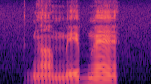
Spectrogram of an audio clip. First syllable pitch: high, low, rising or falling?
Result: low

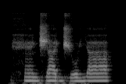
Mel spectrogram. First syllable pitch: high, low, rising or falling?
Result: high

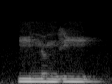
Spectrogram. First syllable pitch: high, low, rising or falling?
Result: low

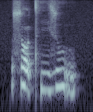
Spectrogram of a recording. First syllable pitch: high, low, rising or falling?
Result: falling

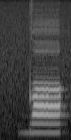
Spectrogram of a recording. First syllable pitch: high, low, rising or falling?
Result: low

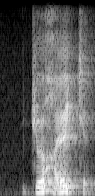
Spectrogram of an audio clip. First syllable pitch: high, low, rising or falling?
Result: rising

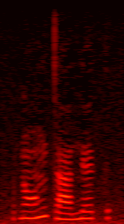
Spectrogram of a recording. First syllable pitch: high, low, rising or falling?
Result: rising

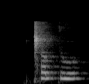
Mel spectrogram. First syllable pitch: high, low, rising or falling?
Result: rising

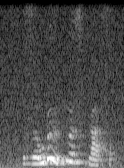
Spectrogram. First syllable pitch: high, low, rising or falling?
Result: rising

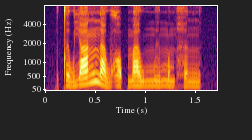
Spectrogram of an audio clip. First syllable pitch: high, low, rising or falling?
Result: low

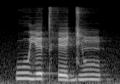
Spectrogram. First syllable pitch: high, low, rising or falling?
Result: falling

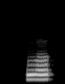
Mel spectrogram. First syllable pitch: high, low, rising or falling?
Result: high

